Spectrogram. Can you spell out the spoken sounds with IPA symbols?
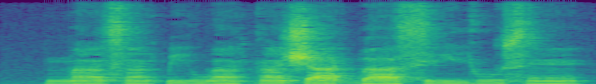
m ã˨ s ã˨ k͡p i˨ w ã˨ k ã˧ ʃ a˦ ɡ͡b a˧ s i˧ j u˧ s ɛ̃˨

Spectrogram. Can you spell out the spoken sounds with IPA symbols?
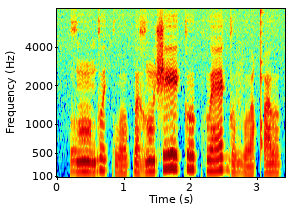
ɣ õː˧ ɡ ʊ˥ ɪ̯ k w o˩˧ p ə˩ ɣ õ˧ ʃ eː˥ k ʊː˥ kʷʰ ɛː˧˥ ɡ ʊ˩˧ v o˩˧ qʼ ʊː˧

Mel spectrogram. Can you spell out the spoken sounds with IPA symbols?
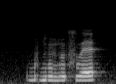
b ə b ũ b ɛ̃ sʷ ɛ

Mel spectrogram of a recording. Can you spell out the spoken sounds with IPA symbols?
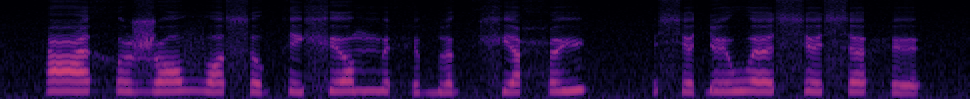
ʕ ə h o ʐ ɔ v ɔ s o k ɪ xʲ ɔ m ʏ h ʏ b œ k xʲ œ ħ y | s ʏ ɗ ʏ w œ s ʏ s œ h ʏ

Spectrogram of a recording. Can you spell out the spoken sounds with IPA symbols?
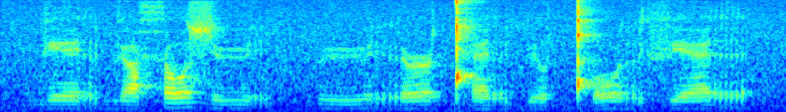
bʲ eː˩ r bʲ ɒ˩ ħ o˧˥ z yː˩ r pː yː˨˩˦ r ə˞˩˧˩ ǃʰ ɛ˩ r pʲ o˩ ǃʼ o˩˧˩ r fʲ ɛ˧˥ r

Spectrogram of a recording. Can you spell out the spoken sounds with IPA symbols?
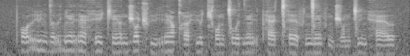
pʰ ɔ˨˦ r y˧ n d ʌ˧ r ʎ ẽ˦ r ɛ̃˦˨ h e˦˨ cʰ ẽ˧ ə̯ n d͡ʒ ɔ˦ ʈ͡ʂʰ y˨ r ɛ̃˦ ə̯ qʰ y˨ h y˦ ə̯ t͡ɕʰ ɔ˧ n ǀ o˦ ə̯ d ẽ˦ r pʰ æ˧ ǀʰ ɛ˦˨ f ŋ͡ǀ ẽ˦ f n d͡ʒ ɔ˨ n ǀ y˦ n h æ˦ ə̯

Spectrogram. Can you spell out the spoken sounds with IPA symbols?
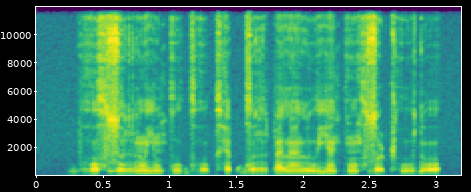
bʱ o x z u r õ j ũ k u ɡʱ o̰ kʰ ɛ p ɡ o r p æ l æ̃ l ṵ j ɛ̃ k õ x z o̰ ʈʰ ṵ ɗ o̰

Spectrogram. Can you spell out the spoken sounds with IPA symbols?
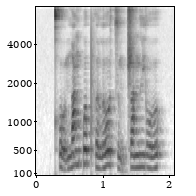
kʰ o̰˨˩ ʊ̯ n̪ ɑ˥˧ ŋ p ɤ˥˩ pʰ ɤ˩ l o˥˩ ʊ̯ t͡s ʊ̰˨˩ ŋ ʈ͡ʂ ɑ˥ ŋ l j o˧˥ ʊ̯

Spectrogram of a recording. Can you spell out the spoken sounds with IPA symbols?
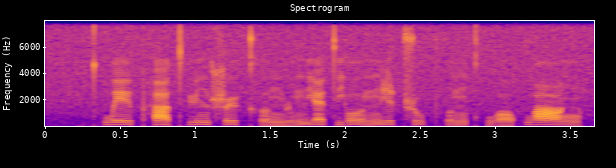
t̪ʰ w e˥˧ ɪ̯ pʰ ä˥˩ t̪ʰ y˥ n ʂ ɻ̩˥ kʰ ɤ˨˩ ŋ ɻ u˦ n̪ j ɛ˥˧ t̪ j o˥˩ ʊ̯ n̪ i˥ ʈ͡ʂ u˥˩ pʰ ʊ˧˥ ŋ kʰ w ɔ˨˩ f w ɑ˥˩ ŋ

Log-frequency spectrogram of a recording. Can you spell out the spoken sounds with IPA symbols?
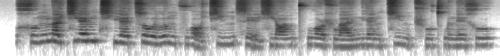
x ʊ˧˥ ŋ n̪ a˧ ɪ̯ t͡ɕ j ɛ˥ n t͡ɕʰ j ɛ˥˧ t͡s o˥˧ ʊ̯ l ʊ˥˩ ŋ f w ɔ̰˨˩ t͡ɕ i˧˥ ŋ s ḛ˨˩ ɪ̯ ɕ j ɑ˧˥ ŋ pʰ w ɔ˥˩ ʂ w a˧˥ ɪ̯ n̪ j ɛ˥˧ n t͡ɕ i˥˩ ŋ ʈ͡ʂʰ u˧˥ t̪ʰ w ə˧ n e˥˩ ɪ̯ x u˥

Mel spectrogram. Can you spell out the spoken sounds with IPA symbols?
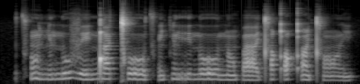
t͡sʼ õ ɲ ə̃ n u v e ŋ͡ǃ a ǀʰ oː t͡sʼ ẽ c ũ rʲ ʌ n oː n ɔ̃ p aː cʰ ʌ qʼ o qʼ ə̃ cʰ ɔ̃ː i̯

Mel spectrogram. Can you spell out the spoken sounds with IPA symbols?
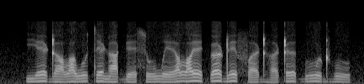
j eː˧˥˧ ɖ ɐː˦˨ lˠ ɘ˦˨ w u˧˥˧ t e˧˥˧ ɳ a˦˨ ɠ e˨˩˦ s u˨˩˦ w eː˨˩˦ lˠ eː˧˥˧ ɠ œ˧˥˧ ɖ e˧˥˧ f ɐː˨˩˦ ɖʱ ɐː˨˩˦ ʈ ɘː˧˥˧ ɠ uː˧˥˧ ɖʱ u˦˨

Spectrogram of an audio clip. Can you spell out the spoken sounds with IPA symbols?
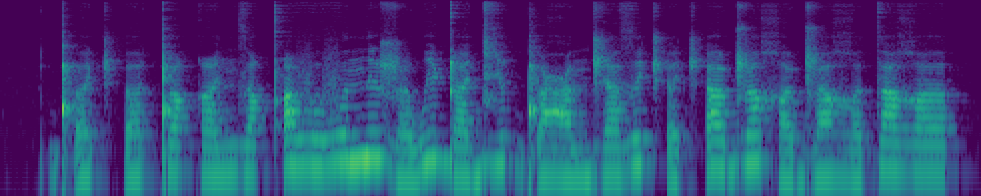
ǃʼ ɐ˩ t͡ʃʼ ɐ˩ ǃ ə˨ q i˩ n z ɐ˨ qʼ ə˦ v ə˦ v ə˥ n i˥ ʐ ɐ˩ w i˥ ɖ a˨ d͡ʑ ə˥ ǃʼ ə˩ ʕ ɐ˩ n d͡ʒ a˨ z ə˦ t͡ʃʼ ɐ˩ t͡ʃʼ a˦ ɖ͡ʐ ɐ˥ χ a˩ ɖ͡ʐ a˨ ʁ ə˩ t a˦ ʁ ɐ˦

